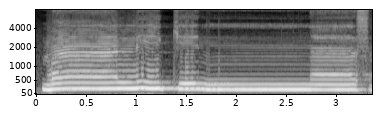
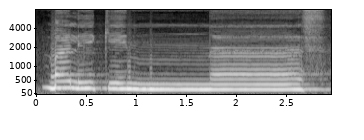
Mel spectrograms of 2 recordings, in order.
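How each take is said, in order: First: The first vowel is held and sounds long. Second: The first vowel is short and not held. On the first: The speaker calls it wrong. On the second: The speaker calls it right.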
